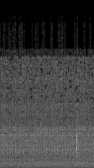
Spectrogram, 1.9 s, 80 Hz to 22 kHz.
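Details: 2004 Nissan Frontier V6 running, heard through a metal tool held on top of a spark plug wire: even, steady rush with no ticks or dropouts; this cylinder sounds healthy.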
